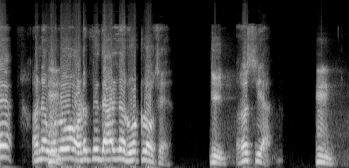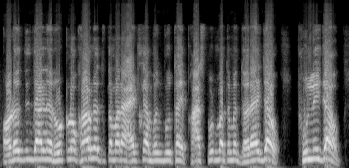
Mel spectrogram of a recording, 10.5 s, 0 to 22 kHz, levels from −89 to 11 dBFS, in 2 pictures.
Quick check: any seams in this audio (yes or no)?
no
